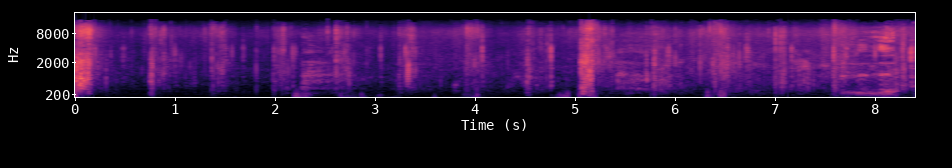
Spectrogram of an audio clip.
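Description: Footsteps of a person walking, heard as irregular knocks and scuffs, with a sharper knock at the start and another about five seconds in.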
